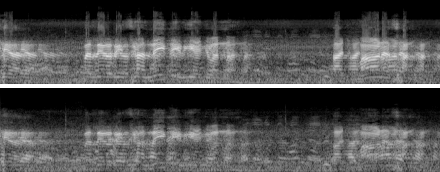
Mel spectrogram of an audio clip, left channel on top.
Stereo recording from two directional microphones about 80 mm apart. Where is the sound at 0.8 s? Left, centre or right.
Left.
